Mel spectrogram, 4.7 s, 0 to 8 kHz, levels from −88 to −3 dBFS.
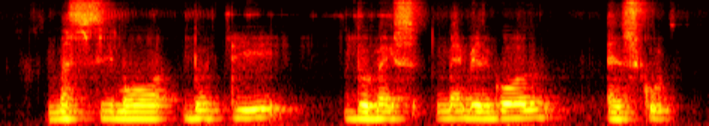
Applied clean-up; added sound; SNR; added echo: neural separator model SepFormer DNS4.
